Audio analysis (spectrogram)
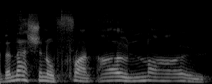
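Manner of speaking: feigned dread, softening on "oh no"; drawn-out mock worry; mock alarm. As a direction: pretend to be worried, sarcastically. Mocking fear of a dead group.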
